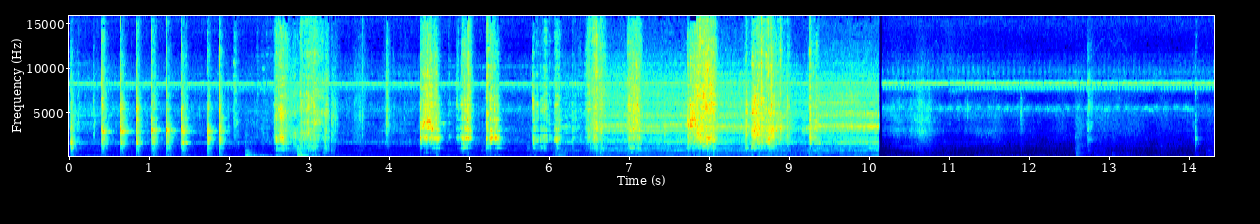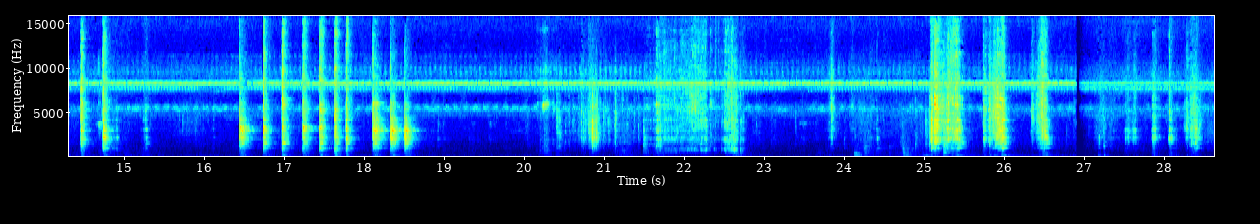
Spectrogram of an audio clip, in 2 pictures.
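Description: Metal trowel scraping and tapping on bricks and wet cement mortar: runs of sharp taps and scrapes, quieter and more scattered after an abrupt change about ten seconds in.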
